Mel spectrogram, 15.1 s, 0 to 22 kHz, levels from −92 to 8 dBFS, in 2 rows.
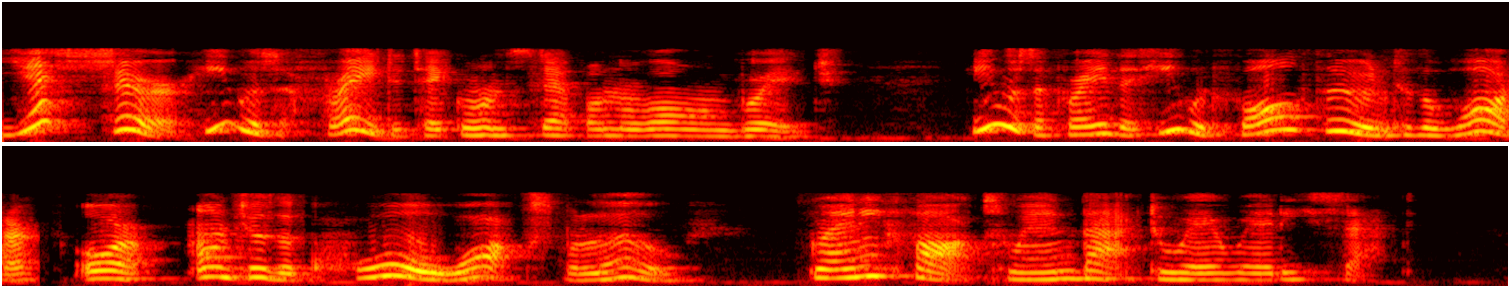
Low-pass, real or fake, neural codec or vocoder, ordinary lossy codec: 5.4 kHz; real; none; AAC, 32 kbps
